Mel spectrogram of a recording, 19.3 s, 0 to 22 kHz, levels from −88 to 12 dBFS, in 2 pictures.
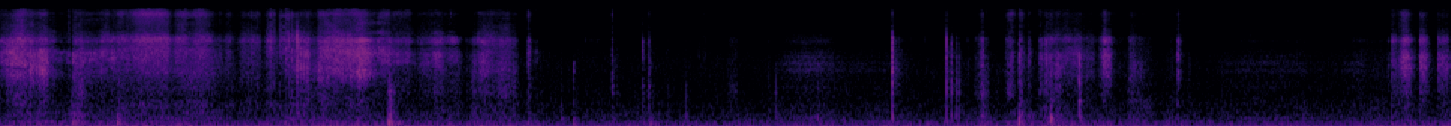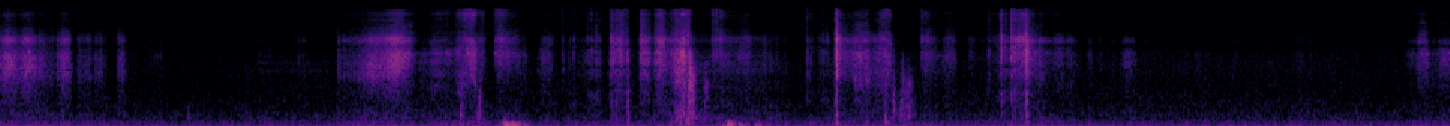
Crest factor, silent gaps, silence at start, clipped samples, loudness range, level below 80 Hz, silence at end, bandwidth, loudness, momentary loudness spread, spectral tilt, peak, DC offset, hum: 32 dB; none; 0 s; under 0.1%; 11 LU; -62 dBFS; 0 s; 16.5 kHz; -45 LUFS; 25 LU; -0.5 dB/octave; -18 dBFS; under 0.1%; none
